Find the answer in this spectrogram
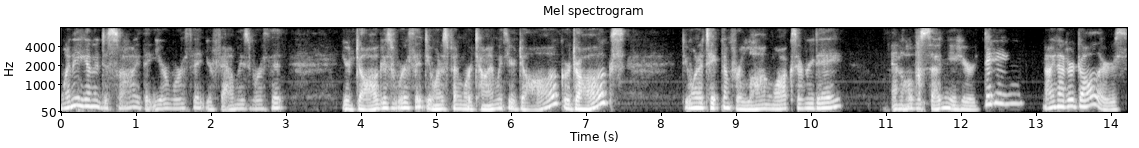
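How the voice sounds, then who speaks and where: A somewhat breathy woman with a fairly low pitch speaks with lively intonation. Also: moderate pace. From central Canada. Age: 60s. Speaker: online income coach. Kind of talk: motivational livestream talk. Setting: live stream. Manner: animated.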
